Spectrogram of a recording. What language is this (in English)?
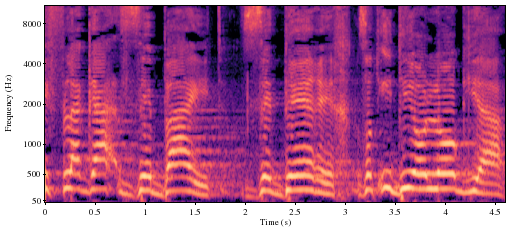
Hebrew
